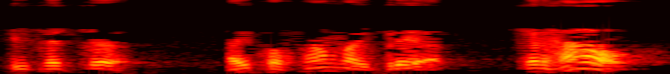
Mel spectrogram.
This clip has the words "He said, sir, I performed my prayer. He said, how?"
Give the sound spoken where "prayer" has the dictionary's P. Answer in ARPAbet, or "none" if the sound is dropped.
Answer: B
